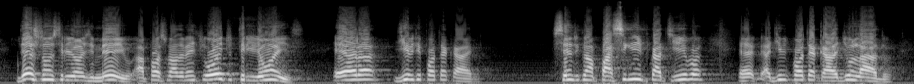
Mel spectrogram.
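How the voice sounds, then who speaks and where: A man's high-pitched voice at a fairly quick pace, with very even loudness and ordinary pitch variation. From Brazil, Northeast. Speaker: economics professor. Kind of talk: conference lecture. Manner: halting, many fillers and repetitions.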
